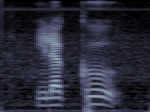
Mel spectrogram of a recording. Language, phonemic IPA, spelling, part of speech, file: Tamil, /ɪlɐkːɯ/, இலக்கு, noun, Ta-இலக்கு.ogg
- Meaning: 1. target, aim, scope 2. goal, object 3. distinguishing mark 4. favorable opportunity, convenient time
